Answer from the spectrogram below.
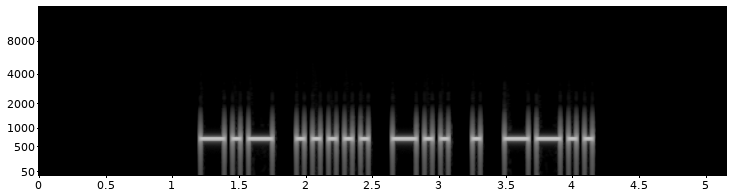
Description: Morse code, heard as a keyed tone, about 20 wpm, 690 Hz. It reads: K5DEZ
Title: NA SOTA Chaser Callsigns 20wpm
